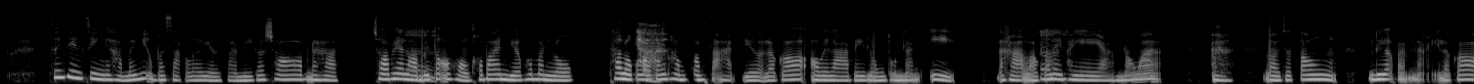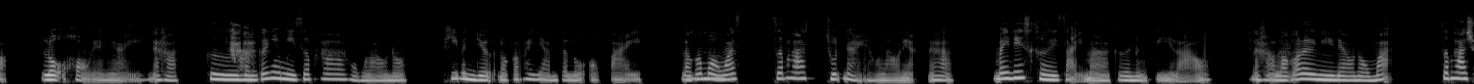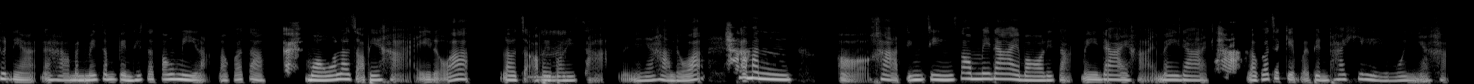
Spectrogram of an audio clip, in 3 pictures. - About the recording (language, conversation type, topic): Thai, podcast, การแต่งบ้านสไตล์มินิมอลช่วยให้ชีวิตประจำวันของคุณดีขึ้นอย่างไรบ้าง?
- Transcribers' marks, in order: other background noise; tapping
